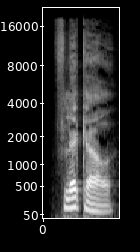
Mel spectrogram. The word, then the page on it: Fleckerl: German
